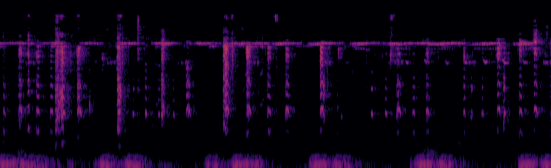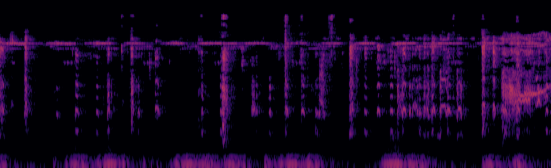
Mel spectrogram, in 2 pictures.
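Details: Wild yellow bittern nestlings being fed at the nest as the mother brings up food; bursts of sharp clicking chips come roughly once a second, alternating with low rumbling pulses.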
